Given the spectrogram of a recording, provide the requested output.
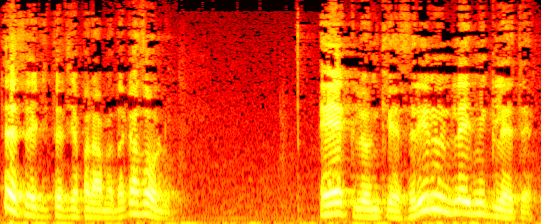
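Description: A man's voice: medium pitch, sing-song, a bit bright, breathy edge. A man preaching a sermon with passion. He asks the congregation rhetorical questions and keeps calling them brothers. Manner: impassioned, rhetorical questions, often addresses listeners as brothers.

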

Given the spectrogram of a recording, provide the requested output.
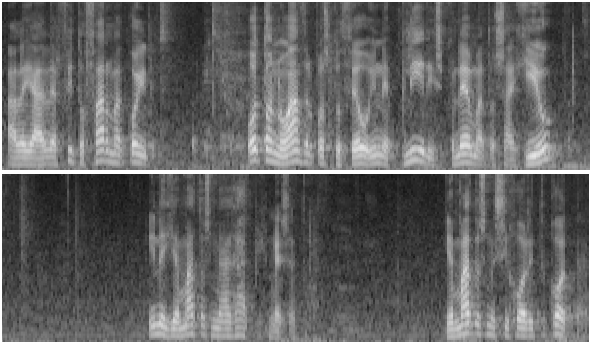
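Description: A man preaching a sermon to his congregation, addressing them as brothers, with rising passion at the high points. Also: long pauses, slight background noise.

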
